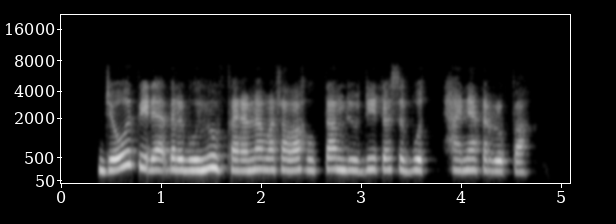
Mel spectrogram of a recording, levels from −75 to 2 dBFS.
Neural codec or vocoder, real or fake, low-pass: codec, 16 kHz, 0.5 kbps, FunCodec, trained on LibriTTS, 25 frames a second; fake; 7.2 kHz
